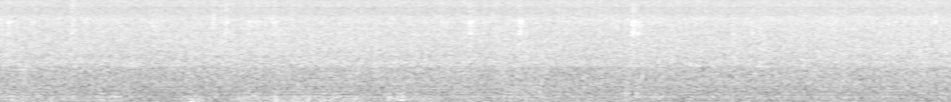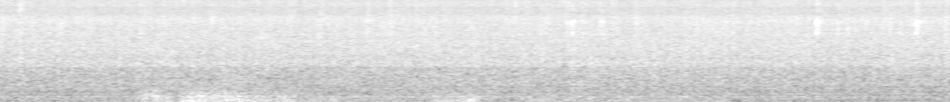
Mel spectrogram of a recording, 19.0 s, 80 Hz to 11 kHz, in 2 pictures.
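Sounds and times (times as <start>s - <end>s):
steady rain: 0.0s - 19.0s
thunder rumbling: 10.9s - 16.2s.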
